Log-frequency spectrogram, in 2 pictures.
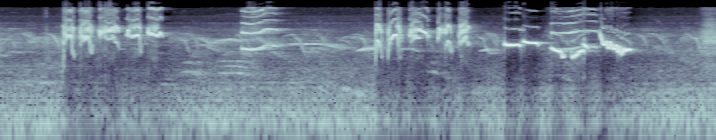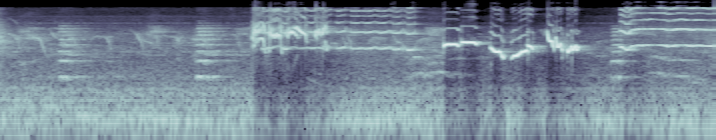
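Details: {'caption': 'White-rumped shama song repeated in phrases: fast bursts of high chattering notes, swooping slurred whistles and sustained tones, separated by quieter gaps with faint background noise.'}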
